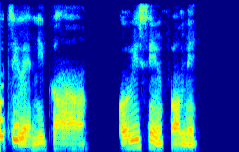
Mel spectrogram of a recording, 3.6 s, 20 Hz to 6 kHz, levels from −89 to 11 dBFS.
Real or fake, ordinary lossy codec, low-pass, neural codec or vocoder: fake; AAC, 48 kbps; 5.4 kHz; codec, 16 kHz in and 24 kHz out, 2.2 kbps, FireRedTTS-2 codec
